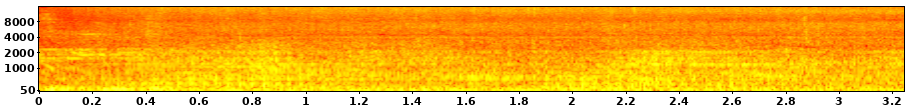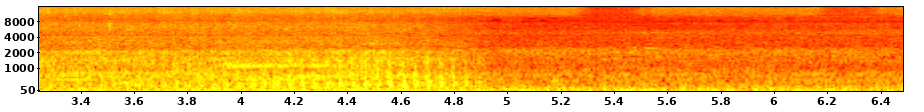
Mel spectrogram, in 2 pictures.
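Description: A steady mechanical drone over outdoor background noise. It grows louder about four seconds in, then drops off suddenly about a second later.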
